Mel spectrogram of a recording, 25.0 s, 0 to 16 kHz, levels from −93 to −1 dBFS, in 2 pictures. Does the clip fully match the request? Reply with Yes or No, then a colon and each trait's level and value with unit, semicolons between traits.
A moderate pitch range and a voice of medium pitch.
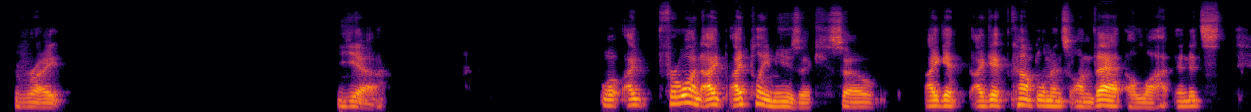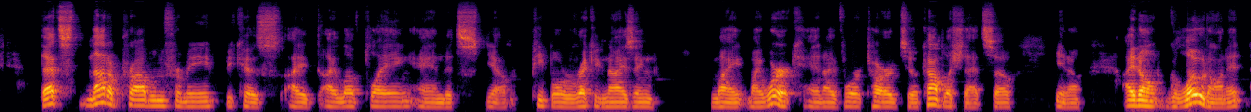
No: average, 3.3 semitones; low, 120 Hz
